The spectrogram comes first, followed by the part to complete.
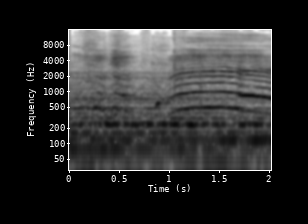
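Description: A high, drawn-out crying wail that begins about a second in, rising and then falling in pitch, over a steady low music drone.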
